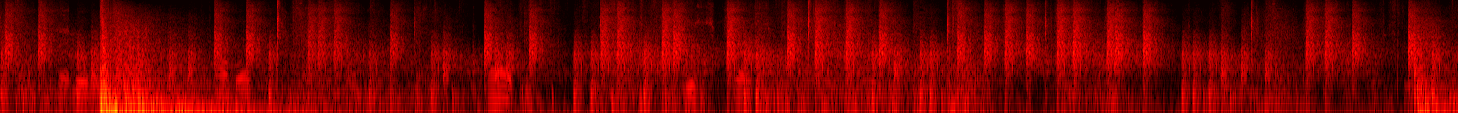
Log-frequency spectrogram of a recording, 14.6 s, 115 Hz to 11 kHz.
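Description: Gunfire in the Vietnam War setting of ArmA 3 (MACV-SOG): a loud, close blast opens a long run of rapid, sharp shots that crack in quick bursts throughout, with a few heavier thuds.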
